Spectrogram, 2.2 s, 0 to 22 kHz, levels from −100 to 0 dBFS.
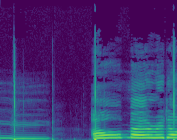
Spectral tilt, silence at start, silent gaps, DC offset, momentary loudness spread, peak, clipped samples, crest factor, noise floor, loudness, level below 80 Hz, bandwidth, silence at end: -5 dB/octave; 0 s; none; under 0.1%; 17 LU; -2 dBFS; under 0.1%; 22 dB; -53 dBFS; -23 LUFS; -48 dBFS; 17 kHz; 0 s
